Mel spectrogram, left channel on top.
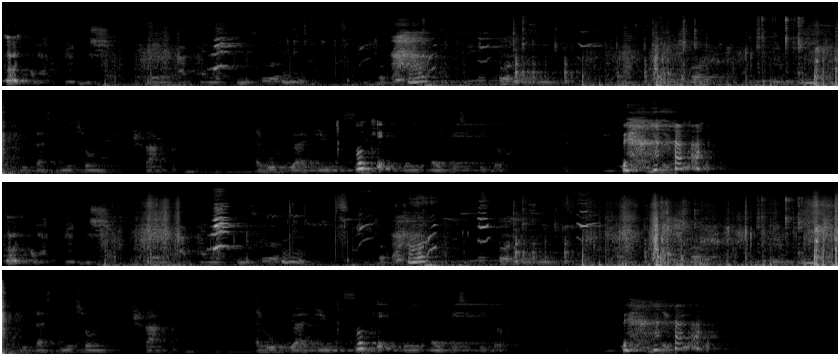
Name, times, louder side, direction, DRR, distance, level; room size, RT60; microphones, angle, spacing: voice 1, 0.0-2.9 3.8-4.1 4.6-5.7 6.0-7.4 7.7-9.4 9.7-10.1 10.9-12.1 12.4-13.4 14.9-15.4, right 1 dB, 10° right, 0.8 m, -51 dB
sound 1, 1.0-3.0 3.3-5.2 5.4-8.4, right 9 dB, 85° right, 0.5 m, -38 dB
sound 2, 2.8-8.0, left 1 dB, 10° left, 1.4 m, -51 dB
voice 2, 3.9-4.3 4.7-4.8 11.9-12.3 14.4-15.4, left 7 dB, 90° left, 0.6 m, -36 dB
23.5 x 11.5 x 4.2 m
head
